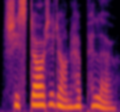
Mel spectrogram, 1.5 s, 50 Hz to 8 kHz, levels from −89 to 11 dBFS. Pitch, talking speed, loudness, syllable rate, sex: 205 Hz, 200 wpm, -17 LUFS, 5.0 syllables/s, female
